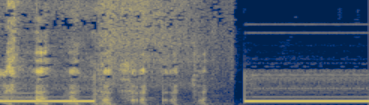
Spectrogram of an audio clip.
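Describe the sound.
Telephone tone on a call to a police station: a steady tone sounds, breaks off while a person speaks briefly, then resumes alone, loud and unwavering.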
